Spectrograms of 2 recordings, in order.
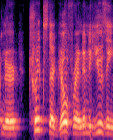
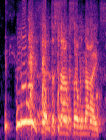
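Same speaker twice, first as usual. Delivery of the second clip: shocked and offended; indignant disbelief. Retold or imitated. Answering a hater from France, indignant disbelief. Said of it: "I'm like".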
